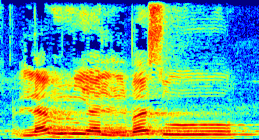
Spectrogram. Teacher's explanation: میم کو ظاہر کر کے پڑھیں گے، اس کو اظہار شفوی کہتے ہیں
